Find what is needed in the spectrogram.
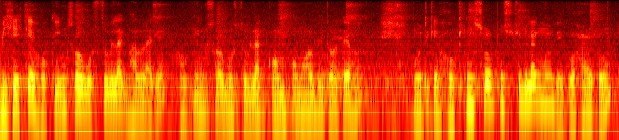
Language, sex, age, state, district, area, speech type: Assamese, male, 18-30, Assam, Nagaon, rural, spontaneous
